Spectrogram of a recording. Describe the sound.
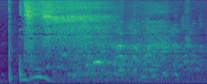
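A voice imitates a latex membrane bursting like a balloon popping: a sharp pop from the mouth, then a long breathy hiss that trails off, fairly loud with no other talk.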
